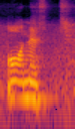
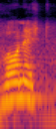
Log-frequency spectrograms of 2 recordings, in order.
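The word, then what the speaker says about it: honest: ये जो एच है ना, इसकी प्रोनाउंसिएशन नहीं की जाती, हम प्रोनाउंसिएशन करते हैं ओ की, ऑनेस्ट। कहाँ से हमारा प्रोनाउंसिएशन स्टार्ट होता है, ओ से। We pronunciation start with O, ऑनेस्ट, नॉट हॉनेस्ट। हॉनेस्ट बोलेंगे तो ये रॉन्ग हो जाएगा।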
